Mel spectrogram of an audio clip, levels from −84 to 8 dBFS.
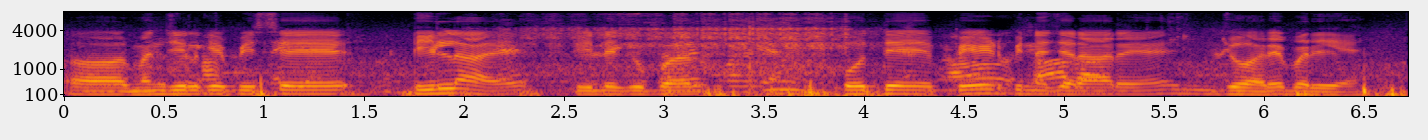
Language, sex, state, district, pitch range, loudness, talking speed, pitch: Hindi, male, Rajasthan, Barmer, 120-135 Hz, -15 LUFS, 180 wpm, 125 Hz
